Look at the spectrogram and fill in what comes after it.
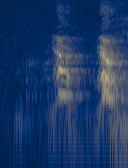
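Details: Dogs in a barking contest; two short, sharp barks close together, the second louder and slightly longer, with a soft low rumble just before them.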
